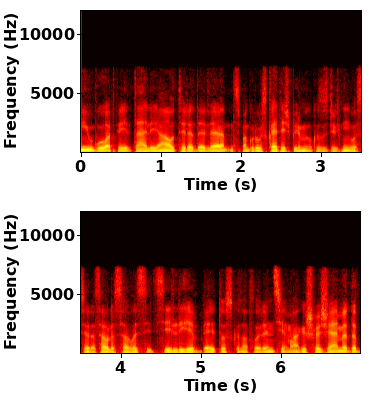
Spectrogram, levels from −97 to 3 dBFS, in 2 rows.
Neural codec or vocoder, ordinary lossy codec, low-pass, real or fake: codec, 16 kHz, 0.8 kbps, ZipCodec; MP3, 64 kbps; 7.2 kHz; fake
